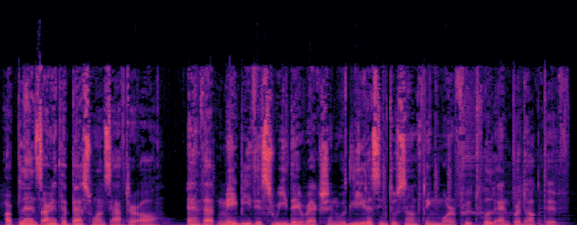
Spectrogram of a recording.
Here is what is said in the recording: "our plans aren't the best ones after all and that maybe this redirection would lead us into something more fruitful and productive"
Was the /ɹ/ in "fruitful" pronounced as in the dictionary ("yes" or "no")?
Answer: yes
